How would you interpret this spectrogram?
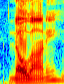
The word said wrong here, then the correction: Noelani: Noelani. – Noelani. – Wow. It's spelled like Noel, A-N-I.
